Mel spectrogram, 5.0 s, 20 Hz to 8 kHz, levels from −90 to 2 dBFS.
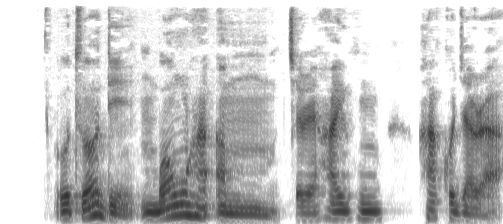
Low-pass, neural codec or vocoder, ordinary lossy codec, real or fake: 7.2 kHz; none; MP3, 48 kbps; real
